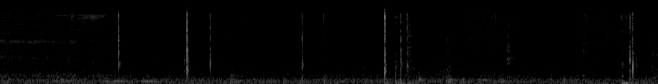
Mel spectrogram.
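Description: Faint room tone with a handful of short, light clicks and taps, clustered between about one and four seconds in: small tools and plastic model parts being handled on a wooden desk.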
